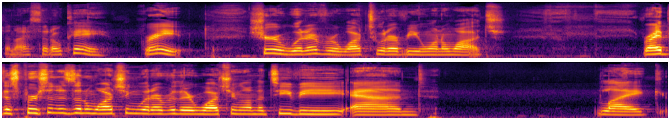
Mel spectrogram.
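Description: A woman's voice: medium pitch, smooth. A woman hosting a podcast, telling a personal story in a rambling, frustrated way, with lots of swearing and slang. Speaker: podcast host. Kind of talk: casual storytelling monologue.

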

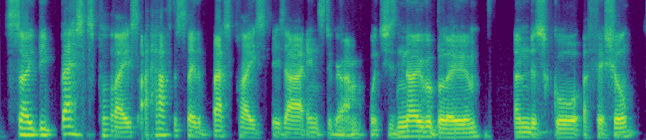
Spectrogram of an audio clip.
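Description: A man with a British accent, chatting casually as an interview guest in a halting, matey way. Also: low-pitched. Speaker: band musician, interview guest. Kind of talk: casual chat.

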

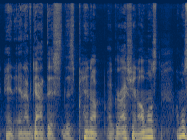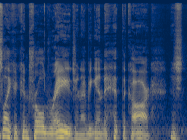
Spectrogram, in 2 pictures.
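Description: A man hosting a podcast, telling a personal story in an earnest, motivational way, with many fillers and restarts. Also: on the low side. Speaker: podcast host.

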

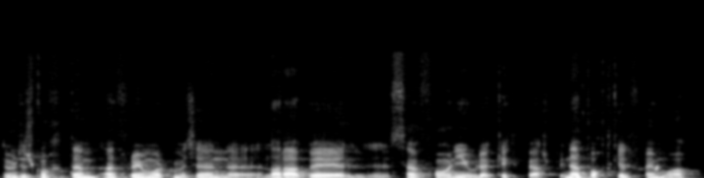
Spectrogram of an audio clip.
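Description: Moroccan-accented man, lowish mellow voice, rapid casual explanation. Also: fairly even intonation, creaky. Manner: explanatory, mixing in French terms. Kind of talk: casual panel discussion.

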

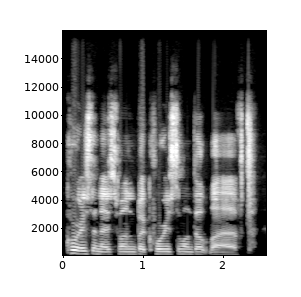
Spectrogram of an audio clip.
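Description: A woman's voice: fairly low pitch, steady tone, brisk, vocal fry, dry recording, studio quality. A woman in her twenties from Ukraine, a native Russian speaker, chatting casually as she answers questions. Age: 20s. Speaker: interviewee, student. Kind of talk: casual chat.

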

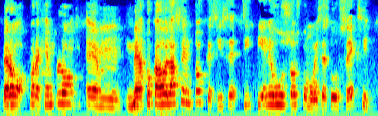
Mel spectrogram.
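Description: A man's voice: high voice, normal speed, fairly bright tone. A man explaining his views in casual conversation, talkative and often breaking off mid-sentence. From Mexico.

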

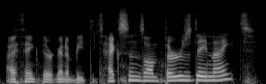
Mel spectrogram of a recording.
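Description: A man's voice: high voice, big pitch swings, fairly quick, slight background noise. A man hosting a casual sports podcast, upbeat, steering the talk between topics. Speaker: podcast host.

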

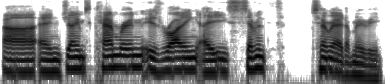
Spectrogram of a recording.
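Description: Male podcast co-host, mid-pitched, casual and animated, acts out quotes, dry close mic. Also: a little slow, smooth, dry recording.

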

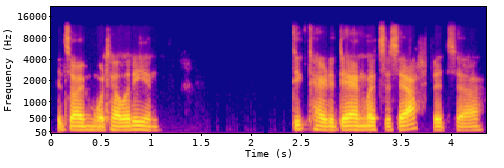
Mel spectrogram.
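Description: A man's voice: mid-range voice, little pitch movement, moderate pace, gravelly, a little mellow, no room sound. An Australian man co-hosting a podcast over a video call, chatting casually with lots of ums and uhs. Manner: easygoing, many ums and uhs, chuckles. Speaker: podcast co-host. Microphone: video call setup.

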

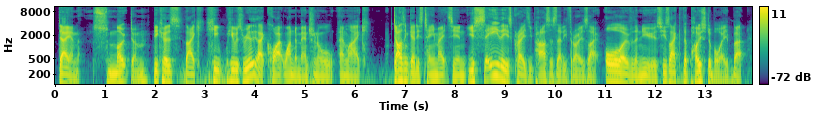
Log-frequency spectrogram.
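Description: Aussie guy with a low voice, blunt and slangy, chatting casually about sport. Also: lively intonation, a little slow. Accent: Australian. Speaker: podcast co-host giving opinions.

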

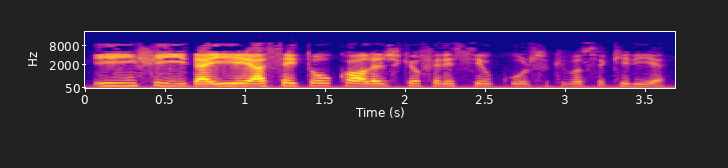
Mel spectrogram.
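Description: A woman's voice: on the low side, little pitch movement, a little fast, sharp tone. A woman hosting a podcast interview, asking long, rambling, friendly questions full of restarts. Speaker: podcast host, exchange agency consultant. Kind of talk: casual interview chat.

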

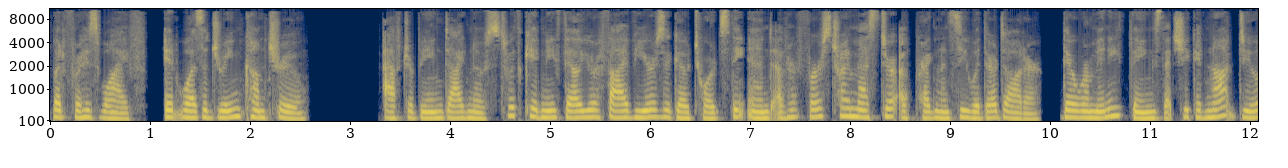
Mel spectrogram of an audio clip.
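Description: A woman narrates a scripted feature story with measured pacing. Her mellow, relaxed voice sits at a middle pitch, and the recording is completely dry, with no room sound at all.

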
